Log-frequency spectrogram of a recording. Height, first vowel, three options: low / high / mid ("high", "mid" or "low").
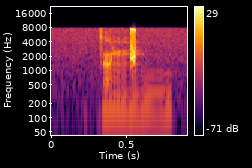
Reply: low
